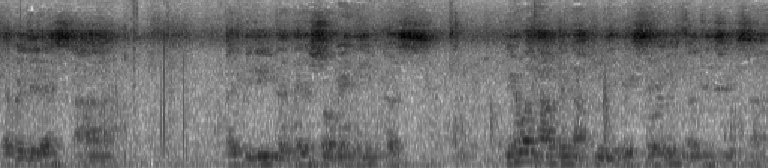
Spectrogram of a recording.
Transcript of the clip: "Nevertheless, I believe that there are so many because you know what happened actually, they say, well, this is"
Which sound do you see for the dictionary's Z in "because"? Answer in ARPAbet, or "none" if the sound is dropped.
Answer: S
